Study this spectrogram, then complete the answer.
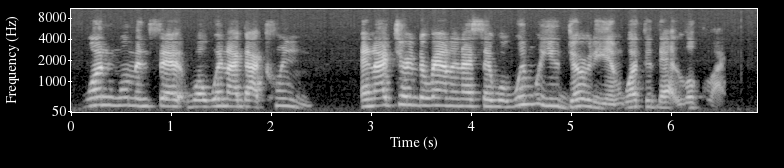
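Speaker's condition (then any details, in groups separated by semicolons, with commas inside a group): No condition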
